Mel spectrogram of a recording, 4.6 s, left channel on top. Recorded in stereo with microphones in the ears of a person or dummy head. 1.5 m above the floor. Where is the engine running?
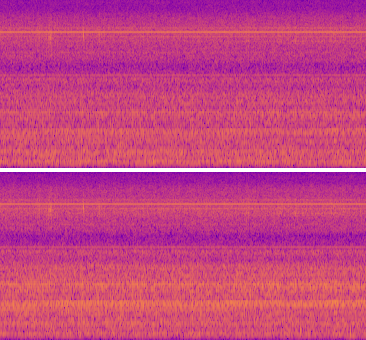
30° right (ahead or behind).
